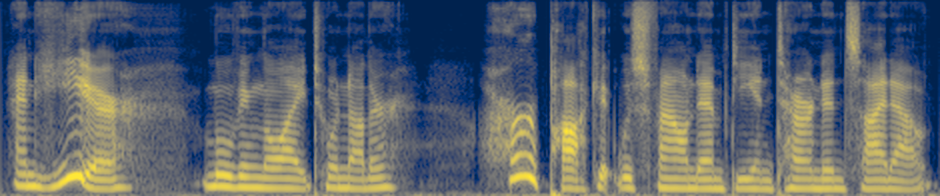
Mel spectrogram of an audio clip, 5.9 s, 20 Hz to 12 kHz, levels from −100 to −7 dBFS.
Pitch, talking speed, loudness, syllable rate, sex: 185 Hz, 165 wpm, -18 LUFS, 5.4 syllables/s, female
